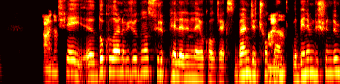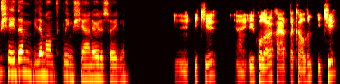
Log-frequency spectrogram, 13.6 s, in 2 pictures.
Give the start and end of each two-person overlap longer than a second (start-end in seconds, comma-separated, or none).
none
